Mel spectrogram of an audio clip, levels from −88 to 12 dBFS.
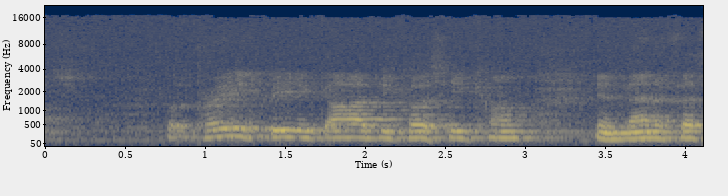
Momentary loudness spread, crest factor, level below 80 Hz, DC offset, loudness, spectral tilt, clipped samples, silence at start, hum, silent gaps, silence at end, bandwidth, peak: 17 LU; 16 dB; -58 dBFS; under 0.1%; -20 LUFS; -6.5 dB/octave; under 0.1%; 0 s; none; none; 0 s; 17.5 kHz; -4 dBFS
